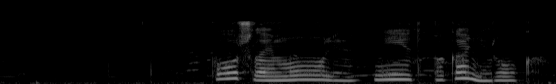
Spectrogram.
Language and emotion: Russian, sad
